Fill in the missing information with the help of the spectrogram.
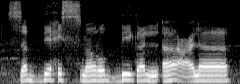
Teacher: سین سیٹی جیسی آواز نکالیں گے، ہا گلے سے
